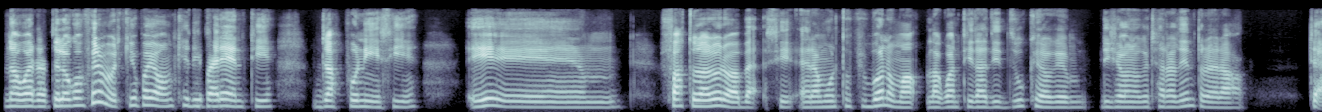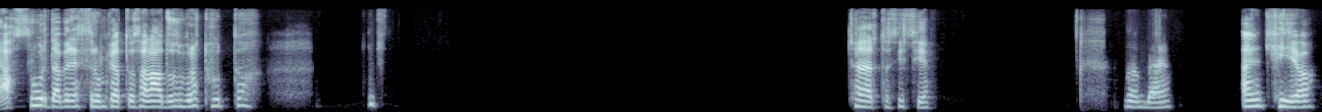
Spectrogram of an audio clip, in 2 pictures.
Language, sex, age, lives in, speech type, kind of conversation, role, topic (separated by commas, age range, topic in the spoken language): Italian, female, 20-24, Italy, conversation, unstructured, none, Quali sono i cibi che associ a momenti felici?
